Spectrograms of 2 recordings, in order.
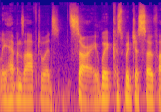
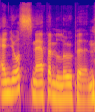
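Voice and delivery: ordinary talk

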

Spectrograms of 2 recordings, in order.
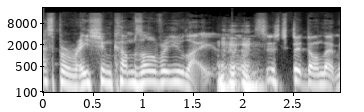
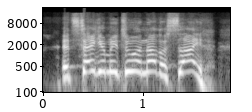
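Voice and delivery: imitated own shouting, higher pitch; 11 semitones higher than usual. Retelling a group call during an online release: retelling own yell. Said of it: "So I yell out".

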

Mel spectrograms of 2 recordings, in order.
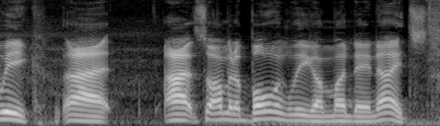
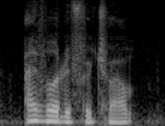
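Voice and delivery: sudden drop to very quiet, hushed, barely audible; 4 semitones lower, 12 dB quieter than usual. Retelling a friend's reply about his vote: imitating someone going quiet. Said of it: "he gets real quiet and goes".

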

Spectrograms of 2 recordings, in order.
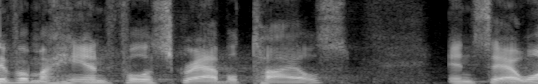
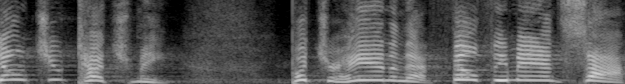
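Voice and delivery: very high, fake, put-on girly voice. Telling a story, speaker voices his wife's reply to him in a put-on girl voice. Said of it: "I have limited girl voices".

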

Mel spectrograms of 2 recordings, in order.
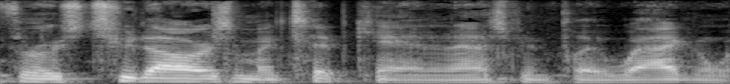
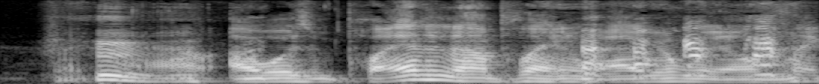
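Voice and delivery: usual speaking voice

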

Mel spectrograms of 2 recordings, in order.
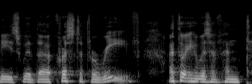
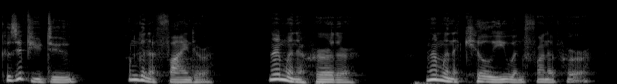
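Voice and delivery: cold, emotionless, menacing voice. Quoting a villain's threat from a film: cold, emotionless Owen Davian voice. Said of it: "he just says it so cold with no emotion".

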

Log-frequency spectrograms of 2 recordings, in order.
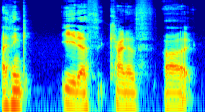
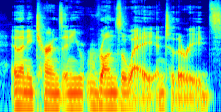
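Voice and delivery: plain

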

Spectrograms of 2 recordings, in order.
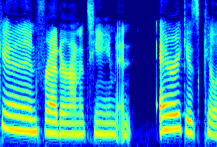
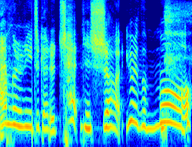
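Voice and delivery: screaming, higher pitch; 6 semitones higher than usual. Retelling how Corbin turned on a teammate: imitating someone screaming. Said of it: "And he's screaming".

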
